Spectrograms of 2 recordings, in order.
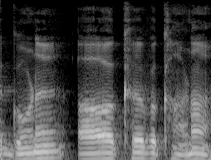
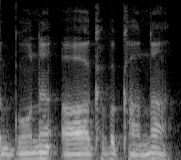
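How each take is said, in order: First: ਵਖਾਣਾ with a clear retroflex ṇ. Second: ਵਖਾਨਾ with a plain dental n; wrong plain n. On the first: Teacher showing the correct ਣ in ਵਖਾਣਾ. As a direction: curl the tongue for ਣ in ਵਖਾਣਾ, said slowly. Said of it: "ਅਣਾਣਿਆਂ ਦਾ ਧਿਆਨ ਰੱਖਣਾ ਹੈ।". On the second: Teacher imitating the common wrong n in ਵਖਾਨਾ. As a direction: flatten ਣ into n in ਵਖਾਨਾ, as the mistake. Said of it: "ਨੰਨਾ ਬੋਲ ਦਿੰਦੇ ਹਾਂ". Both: Shown as a demonstration.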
